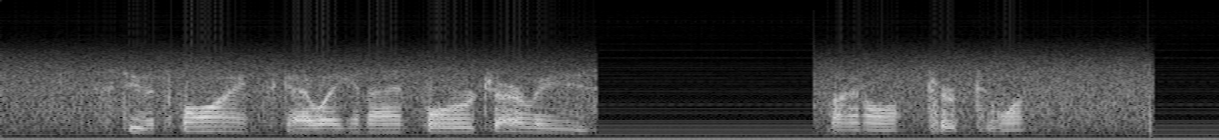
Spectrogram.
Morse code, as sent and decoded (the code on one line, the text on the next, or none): none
